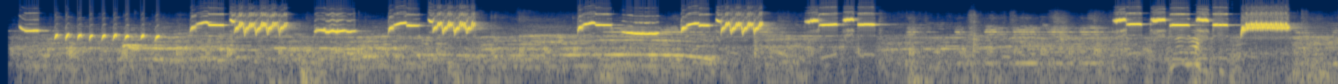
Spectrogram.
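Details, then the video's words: Irani lark, locally called jal mushadi, singing: a lively run of varied notes with rapid high trills, sharp chips and short whistled slides, delivered in bursts with brief pauses. "Jal mushadi singing bird Irani lark"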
